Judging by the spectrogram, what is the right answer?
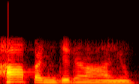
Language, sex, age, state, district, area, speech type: Sindhi, female, 30-45, Gujarat, Surat, urban, conversation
